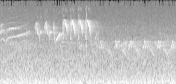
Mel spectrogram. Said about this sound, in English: So I think what's good right now is the birds are still coming through. That distant hum is kind of gone. I hear some cars in the distance. They kind of went away. Right now it's just that whippoorwill bird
